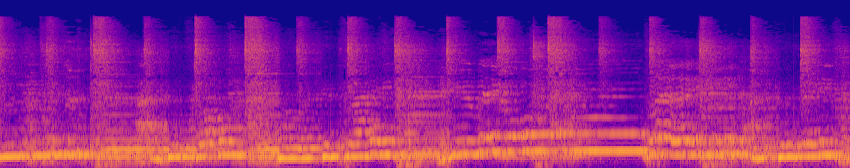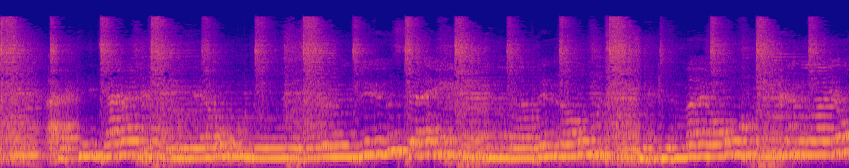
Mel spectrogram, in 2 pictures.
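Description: Live acoustic band: a woman singing a melody over strummed acoustic guitar, with hand percussion keeping a steady beat of two to three strokes a second.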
